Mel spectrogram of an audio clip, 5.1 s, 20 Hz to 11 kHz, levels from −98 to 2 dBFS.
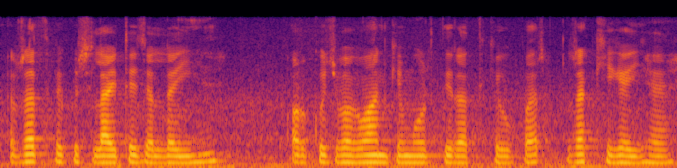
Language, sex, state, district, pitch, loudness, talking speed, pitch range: Hindi, male, Bihar, Madhepura, 135 Hz, -17 LUFS, 210 wpm, 130-145 Hz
